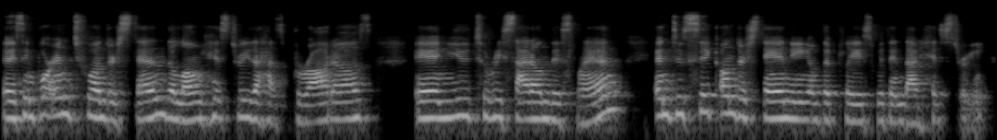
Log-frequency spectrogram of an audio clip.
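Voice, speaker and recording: Over a remote video call, a woman chairs an online committee meeting in a formal, welcoming role. Her lowish voice is fairly even and at normal speed, slightly nasal as she gets over a cold.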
